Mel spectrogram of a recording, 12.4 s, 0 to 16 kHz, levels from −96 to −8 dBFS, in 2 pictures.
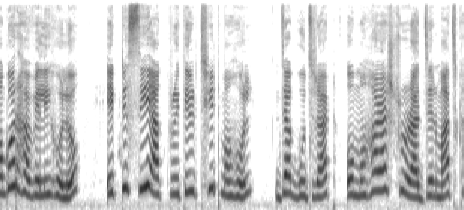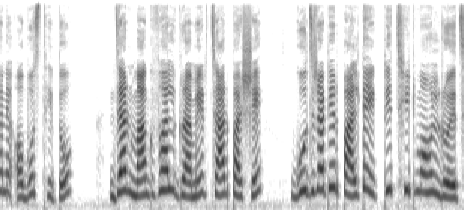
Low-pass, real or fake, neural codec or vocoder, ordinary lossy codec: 14.4 kHz; real; none; none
